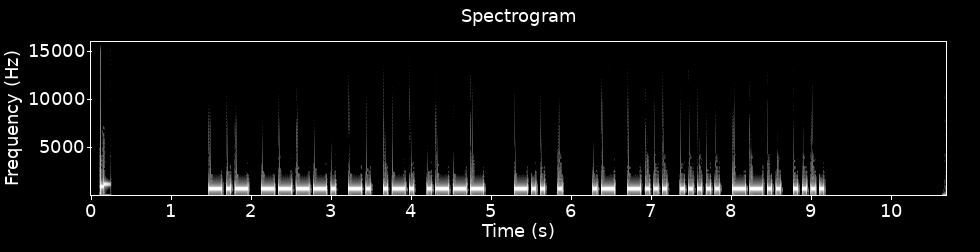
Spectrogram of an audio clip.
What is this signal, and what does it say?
Morse code, heard as a keyed tone, about 22 wpm, 700 Hz. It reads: K9NRJ DE AB5ZH
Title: USA Callsign DE Callsign - 5 Characters - 22wpm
